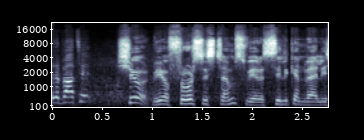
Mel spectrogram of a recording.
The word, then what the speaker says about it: Frore Systems: I'm here with Seishu from Frore, how do you pronounce it? Frore Systems. Frore Systems.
